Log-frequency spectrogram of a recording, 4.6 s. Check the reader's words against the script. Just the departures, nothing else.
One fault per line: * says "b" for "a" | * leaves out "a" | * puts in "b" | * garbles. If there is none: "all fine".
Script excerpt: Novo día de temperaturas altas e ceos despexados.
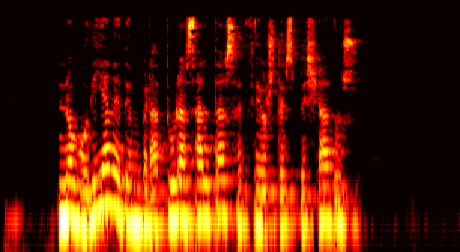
all fine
